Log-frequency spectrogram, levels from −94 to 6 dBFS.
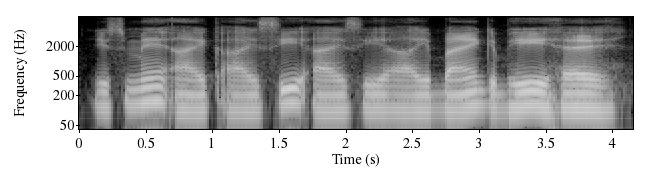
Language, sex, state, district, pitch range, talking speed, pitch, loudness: Hindi, male, Jharkhand, Ranchi, 105-120 Hz, 85 wpm, 110 Hz, -19 LUFS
